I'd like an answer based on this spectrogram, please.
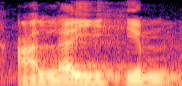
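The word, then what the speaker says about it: عليهم: harokah nah disini lihat dalam kalimat alaihim Apakah ini huruf Line atau madlin kalau Mad berarti ini debatnya panjang kalau misalkan disini hanya terdapat huruf clean saja maka dibacanya pendek alaihim Nah karena huruf depannya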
